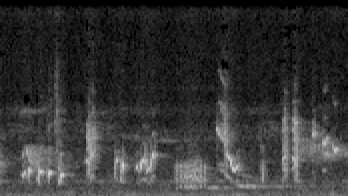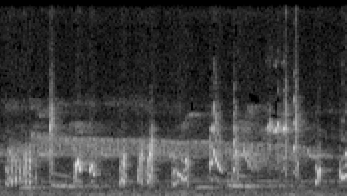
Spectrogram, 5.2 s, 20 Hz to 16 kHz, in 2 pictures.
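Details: Decoy bulbul taken back to its former territory, trading doubled songs with a new resident bird in February 2021; busy overlapping chirps and bright whistled notes, with a low hiss of background noise beneath.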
